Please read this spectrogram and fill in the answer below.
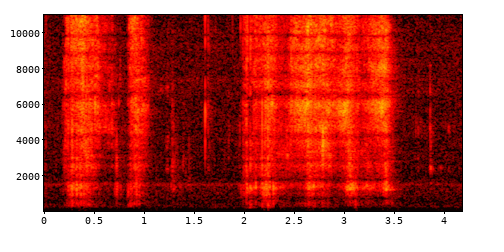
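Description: A person eating cold green-tea soba (cha soba) noodles close to the microphone: wet mouth sounds of taking in and chewing noodles, in a short spell in the first second and a longer spell of about a second and a half past the middle.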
